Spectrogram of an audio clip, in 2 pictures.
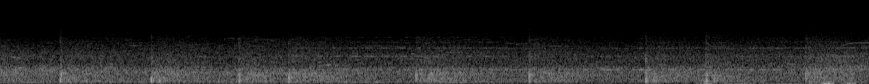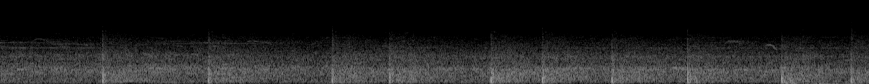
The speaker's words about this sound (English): And here outside the ground, those are some fireworks that are happening.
